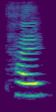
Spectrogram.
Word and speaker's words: 胎: 接下来这个字读作胎，组词胚胎或者是胎儿。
